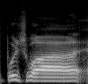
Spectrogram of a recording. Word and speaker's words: Bourgeois: Is that how you say her name? – Yeah, Louise Bourgeois.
